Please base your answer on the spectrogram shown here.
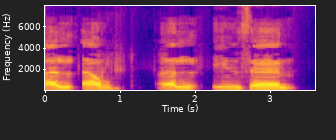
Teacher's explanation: عرفا عبارة عن النطق بالهمزة خارجة من عرفا، يعني على حسب عرف أهل الصناعة التجويدية، النطق بالهمزة خارجة من مخرجها الذي هو أقصى الحلق كاملة في صفاتها، وهي لغة ذيل وعام التميم. · Term: التحقيق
